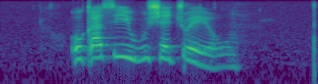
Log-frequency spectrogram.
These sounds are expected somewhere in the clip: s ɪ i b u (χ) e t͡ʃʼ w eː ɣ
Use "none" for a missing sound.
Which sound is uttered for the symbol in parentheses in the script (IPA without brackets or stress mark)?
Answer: ʃ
